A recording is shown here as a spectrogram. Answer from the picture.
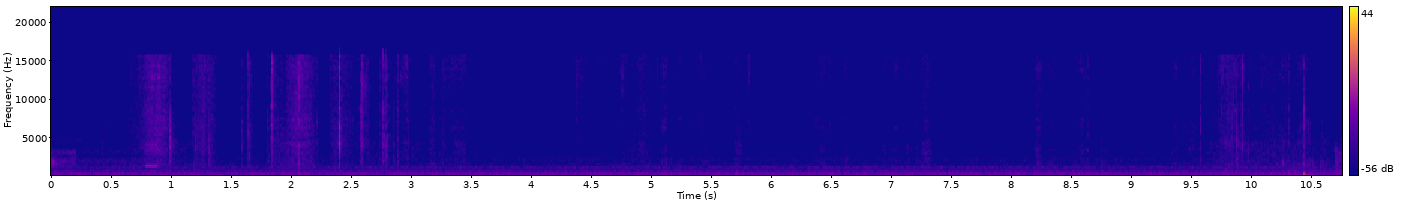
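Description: A few faint clicks and one short beep in the first three seconds, as from a handheld ham radio being handled between transmissions, over a faint steady hum.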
